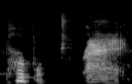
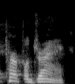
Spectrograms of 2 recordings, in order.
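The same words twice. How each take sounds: First: It is said with exaggerated, drawn-out flair. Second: It is said plainly, without flair.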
